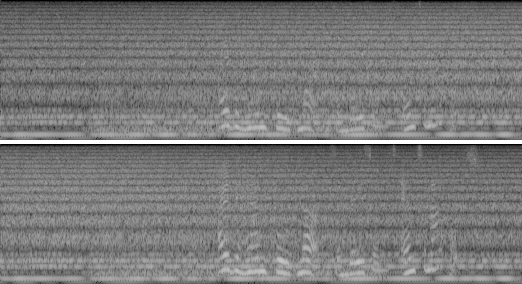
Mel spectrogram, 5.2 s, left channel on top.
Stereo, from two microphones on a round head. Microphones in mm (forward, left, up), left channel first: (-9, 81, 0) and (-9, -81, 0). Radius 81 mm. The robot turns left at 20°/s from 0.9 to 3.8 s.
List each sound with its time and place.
0.0 s a drone: 155° right; by 5.2 s 150° left
2.2 s a woman speaking: 85° right; by 4.8 s 120° right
